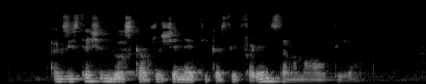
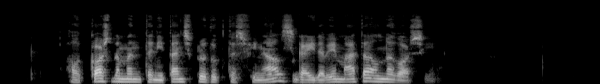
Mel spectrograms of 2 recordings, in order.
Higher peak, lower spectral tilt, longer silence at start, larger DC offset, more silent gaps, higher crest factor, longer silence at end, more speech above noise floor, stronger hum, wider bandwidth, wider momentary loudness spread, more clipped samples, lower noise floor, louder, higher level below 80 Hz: second, -14 dBFS vs -2 dBFS; about the same, -5 dB/octave vs -5.5 dB/octave; second, 0.5 s vs 0.7 s; neither; neither; about the same, 18 dB vs 22 dB; second, 0.7 s vs 1.7 s; second, 32 dB vs 53 dB; neither; about the same, 11.5 kHz vs 11.5 kHz; first, 15 LU vs 8 LU; neither; second, -63 dBFS vs -75 dBFS; second, -31 LUFS vs -23 LUFS; second, -76 dBFS vs -62 dBFS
